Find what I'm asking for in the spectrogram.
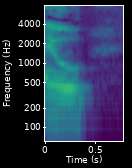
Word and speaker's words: Io: som hedder Io, inklusiv hvordan det skal udtales. Det udtales I-O.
